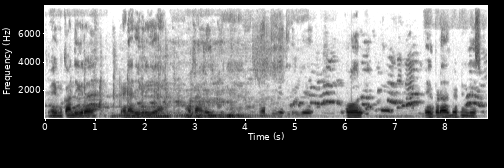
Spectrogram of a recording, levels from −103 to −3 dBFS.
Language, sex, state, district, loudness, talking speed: Rajasthani, male, Rajasthan, Nagaur, -19 LUFS, 120 wpm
